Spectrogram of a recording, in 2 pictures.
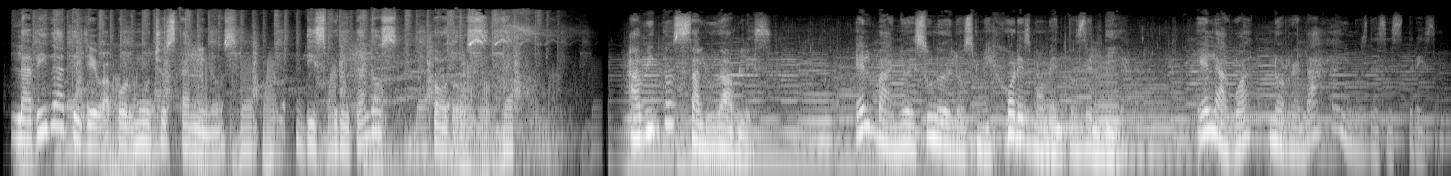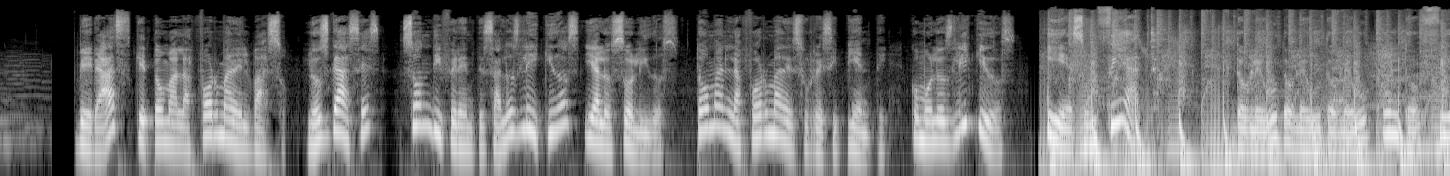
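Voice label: Spanish Latin America female sales; spanish americas voice over talent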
